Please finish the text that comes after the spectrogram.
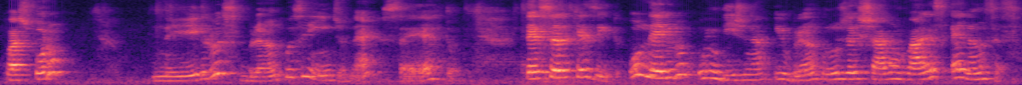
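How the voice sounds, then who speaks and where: A woman's voice: on the high side, very animated, unhurried, a little mellow, very echoey, far from the mic, slight background noise. A woman from Brazil teaching a video lesson, guiding children through textbook exercises and checking in with frequent tag questions. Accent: Brazilian Portuguese.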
